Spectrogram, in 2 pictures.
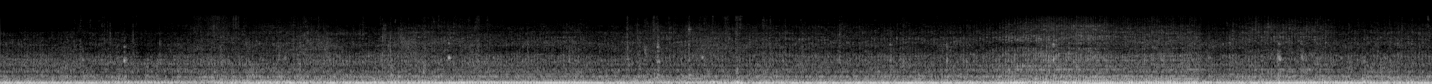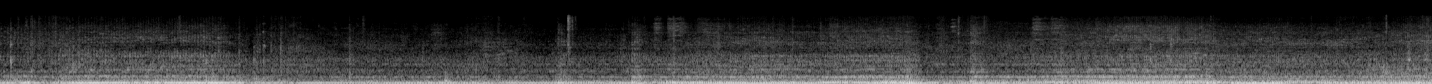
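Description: Off-road 4x4's engine running under load and revving up and down as it crawls over a rutted, muddy track.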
